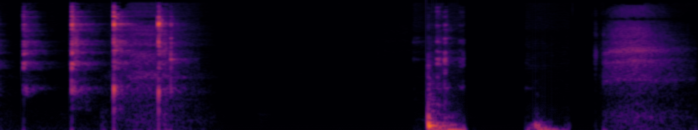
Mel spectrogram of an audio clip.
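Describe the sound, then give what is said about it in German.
A pepper mill knocks four times in quick succession in the background, sharp and clicky, followed after a pause by two duller thuds and a soft breathy exhale; fairly quiet, with no talking. “Man hört übrigens jedes Pfeffermühlenklopfen im Hintergrund.”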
